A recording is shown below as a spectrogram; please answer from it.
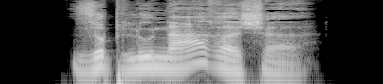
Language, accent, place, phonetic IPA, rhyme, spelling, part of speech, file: German, Germany, Berlin, [zʊpluˈnaːʁɪʃə], -aːʁɪʃə, sublunarische, adjective, De-sublunarische.ogg
- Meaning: inflection of sublunarisch: 1. strong/mixed nominative/accusative feminine singular 2. strong nominative/accusative plural 3. weak nominative all-gender singular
